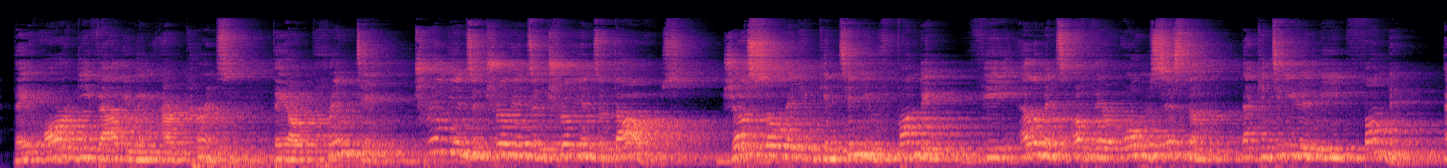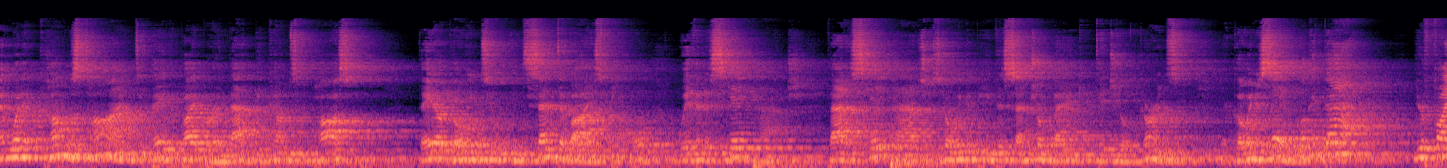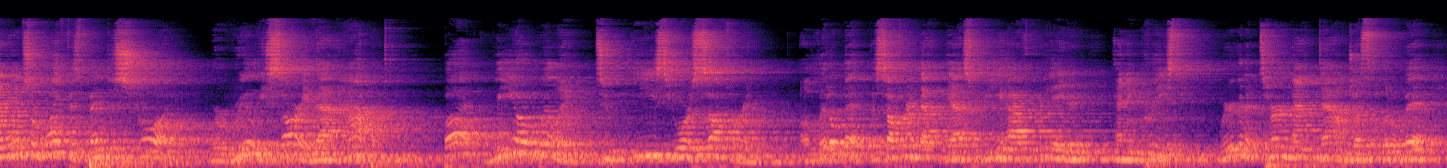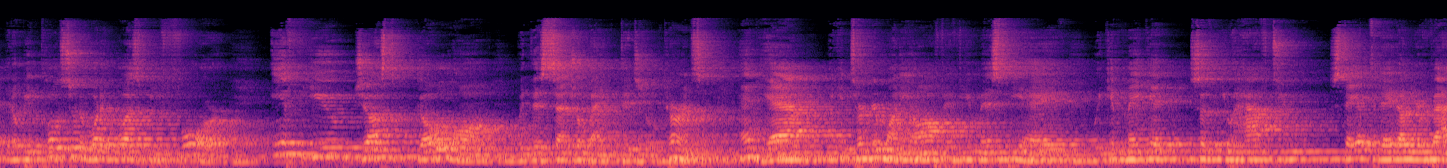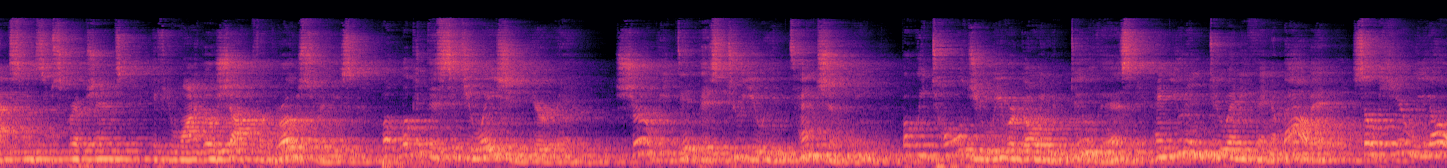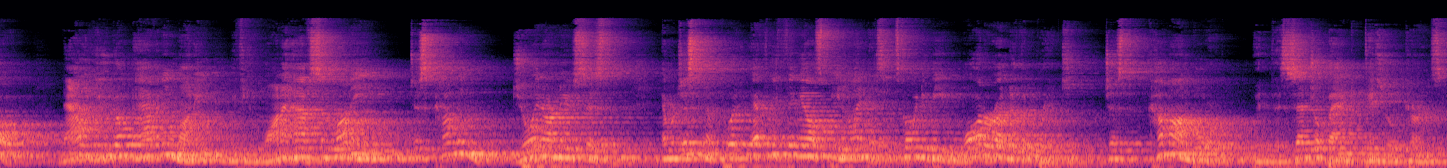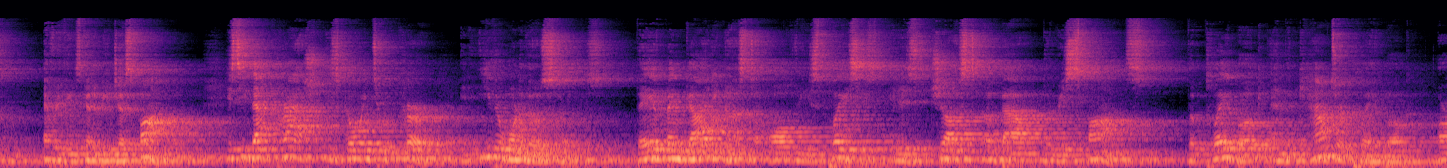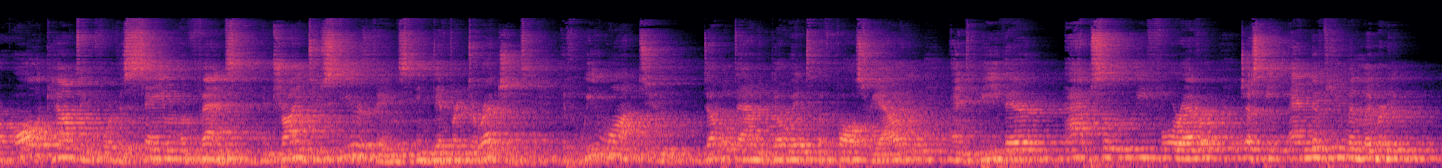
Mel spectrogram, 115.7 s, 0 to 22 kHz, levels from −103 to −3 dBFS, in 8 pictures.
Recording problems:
room echo; noticeable; dies away in 1.9 s
off-mic speech; somewhat distant

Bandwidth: 14.5 kHz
